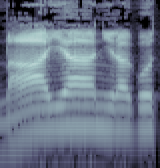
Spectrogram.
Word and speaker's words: 나얀: 그러면 지금부터 이 내안의 반란 사건이 어떻게 발단돼서 전개됐는지 그 경과를 김순자 교수와 함께 차근차근 살펴보도록 하겠습니다. 우선 몽골 발음으로는 일반적으로는 나얀이라고 칭하는 이 내안이라는 사람이 어떤 인물인지 알아볼까요?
